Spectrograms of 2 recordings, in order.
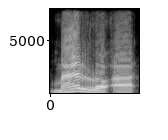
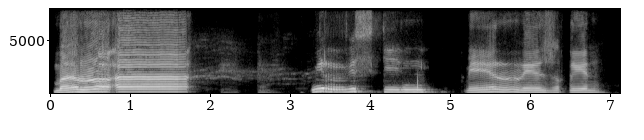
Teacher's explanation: Dileburkan, dimasukkan tapi tanpa dengung. Man jadi mar. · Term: idgham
